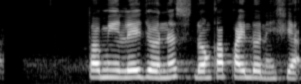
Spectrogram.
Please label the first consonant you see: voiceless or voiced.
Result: voiceless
